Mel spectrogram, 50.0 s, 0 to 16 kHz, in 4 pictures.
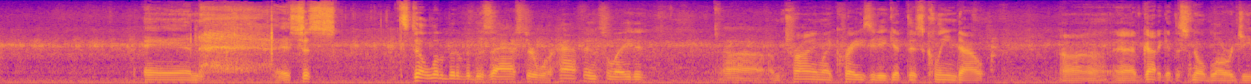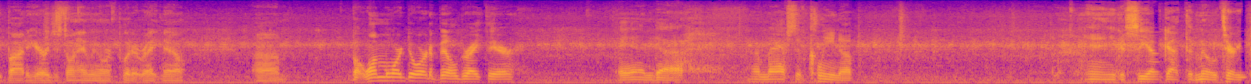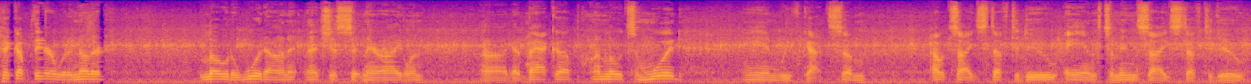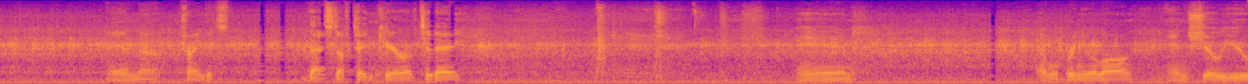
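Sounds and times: truck engine idling: 0.0s - 50.0s
footsteps: 42.4s - 45.3s.

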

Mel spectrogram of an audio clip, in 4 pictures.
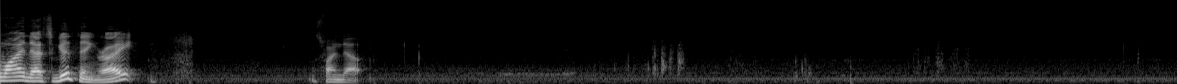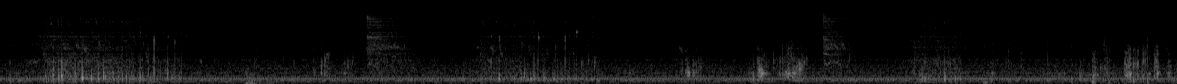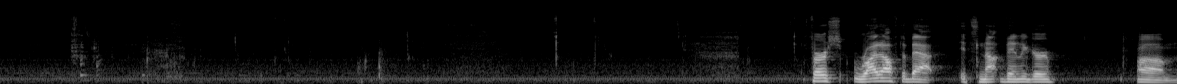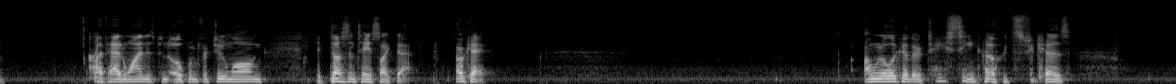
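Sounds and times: steady hum: 0.0s - 47.0s
person breathing: 5.0s - 6.0s, 30.4s - 31.0s, 38.0s - 38.4s, 40.8s - 41.6s, 46.1s - 46.6s
slurping air through wine: 15.4s - 17.8s, 18.6s - 23.6s.

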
